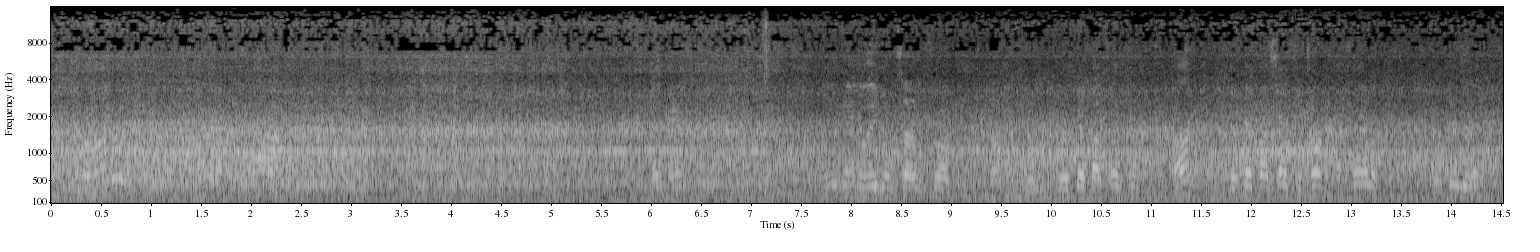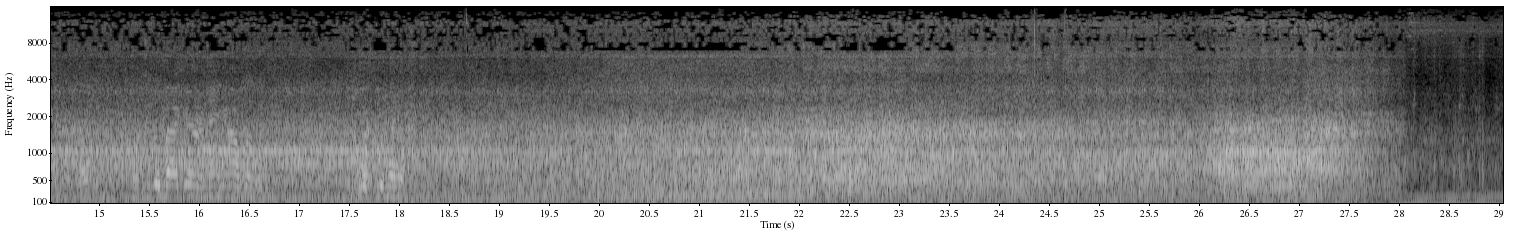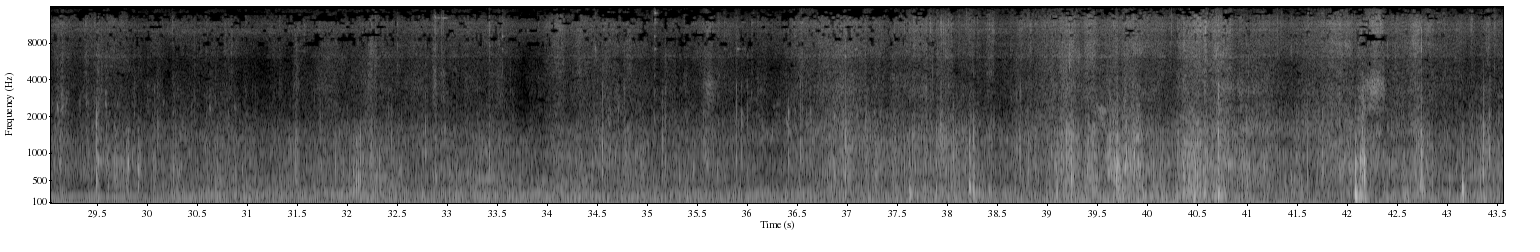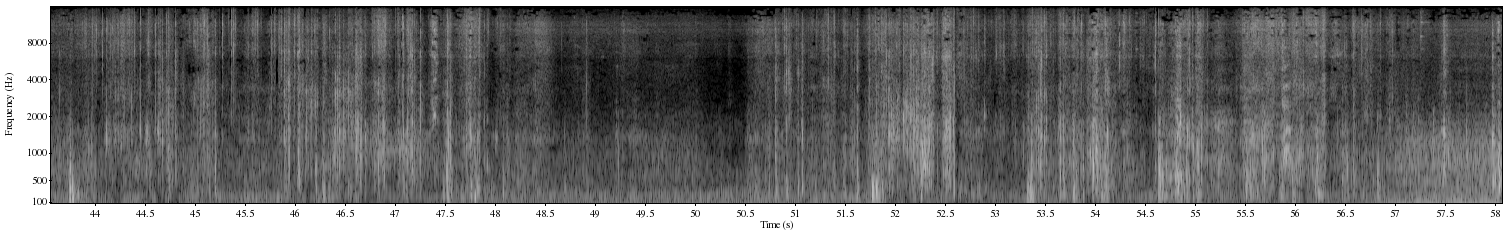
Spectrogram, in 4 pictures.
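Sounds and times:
low steady hum: 0:00.0 - 0:58.0
roadside traffic rushing: 0:00.0 - 0:58.0
bags and bedding rustling: 0:28.1 - 0:58.0.

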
